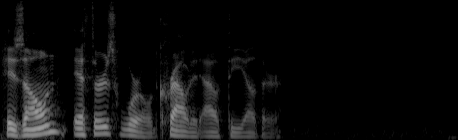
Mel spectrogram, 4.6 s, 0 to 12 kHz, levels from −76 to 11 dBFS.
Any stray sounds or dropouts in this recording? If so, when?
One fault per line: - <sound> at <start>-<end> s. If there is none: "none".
none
